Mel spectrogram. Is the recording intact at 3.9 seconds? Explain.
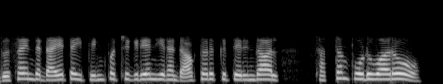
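Yes, at 3.9 seconds the audio is intact, with no dropout, click or other fault, only the narrow telephone band of the AMR narrowband mobile codec.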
